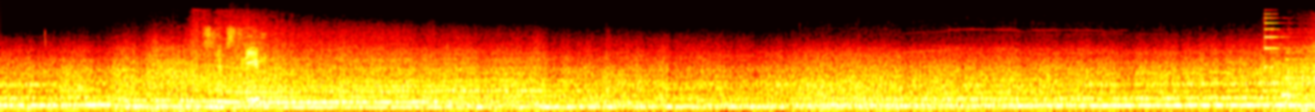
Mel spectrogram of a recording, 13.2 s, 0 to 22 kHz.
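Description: A BMW touring car in a DTM 1989 racing game at Fuji Speedway drones steadily under acceleration, a sustained engine tone rising and shifting pitch continuously with other cars audible nearby and no pauses.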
